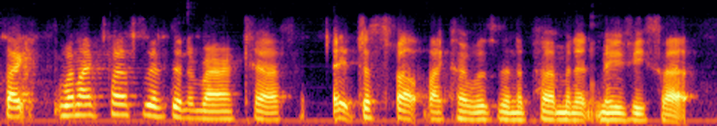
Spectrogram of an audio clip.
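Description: A woman's voice: low voice, animated, fairly quick, dry recording. A woman with an English accent, a guest in a casual interview, answering with dry, understated humor. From England. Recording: slightly dull lo-fi sound.

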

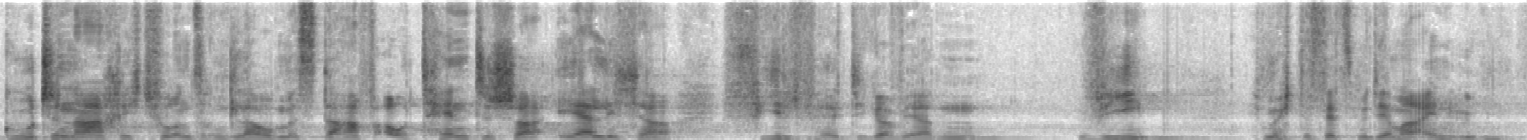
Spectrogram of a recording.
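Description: Guy preaching a chatty sermon, kinda high voice, big church hall echo. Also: normal speed, slightly rough. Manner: lively, colloquial, addresses the congregation directly. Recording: long hall reverb.

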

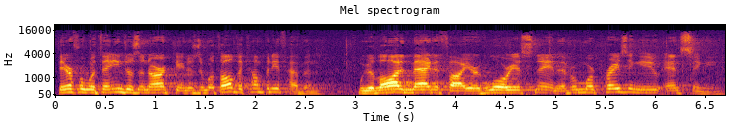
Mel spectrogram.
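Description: A man's voice: fairly high pitch, fast talker, a little mellow. A man leading the communion liturgy as pastor, solemn and formal, his voice carrying a long echo through a large church. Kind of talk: chanting and speaking the communion liturgy. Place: church sanctuary.

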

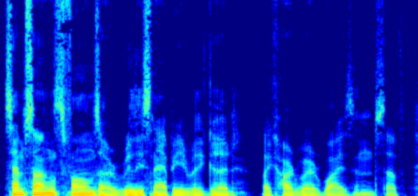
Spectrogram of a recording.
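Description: A man's voice: low-pitched, steady tone, normal speed, warm tone, no room sound, studio quality. A man co-hosting a podcast, chatting casually and rambling, with lots of fillers and restarts. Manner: rambling, many fillers and restarts, laughs often. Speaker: podcast co-host. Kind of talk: casual chat. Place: lives in Amsterdam.

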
